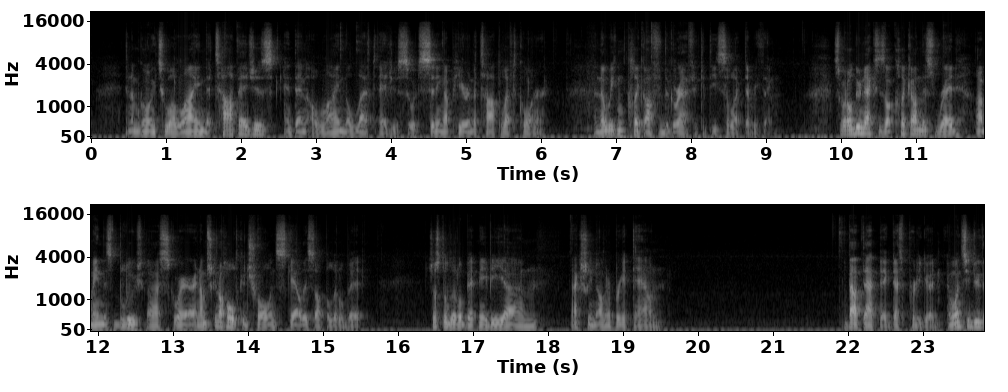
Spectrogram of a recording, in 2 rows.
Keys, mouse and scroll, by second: 2.0 click, 3.5 click, 7.6 click, 11.4 click, 14.3-22.3 ctrl+drag.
